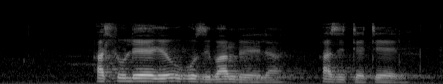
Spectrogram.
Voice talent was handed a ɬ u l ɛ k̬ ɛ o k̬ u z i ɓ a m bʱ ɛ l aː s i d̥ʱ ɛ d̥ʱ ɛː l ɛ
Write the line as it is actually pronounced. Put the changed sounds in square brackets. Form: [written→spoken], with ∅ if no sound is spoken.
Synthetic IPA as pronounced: a ɬ u l ɛ k̬ ɛ [o→u] k̬ u z i ɓ a m bʱ ɛ l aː [s→z] i d̥ʱ ɛ d̥ʱ ɛː l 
